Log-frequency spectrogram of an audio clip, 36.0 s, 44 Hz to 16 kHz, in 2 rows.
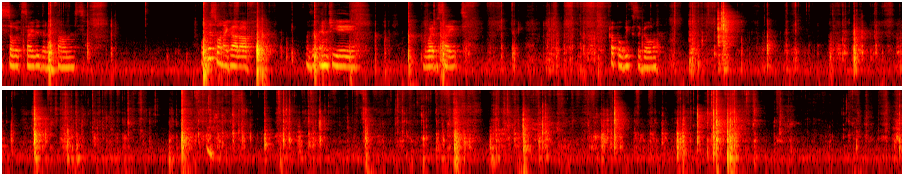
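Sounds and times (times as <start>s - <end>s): wrapping crinkling and tearing: 15.6s - 36.0s.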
